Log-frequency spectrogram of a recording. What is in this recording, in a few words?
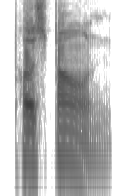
"postpone", American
